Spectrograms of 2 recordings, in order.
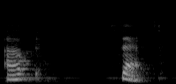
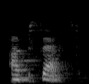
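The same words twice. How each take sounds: First: "Upset" broken as Up, long pause, set; split into syllables. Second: Said in the usual way. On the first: Shown as a demonstration. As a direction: say "Upset" in two separate chunks: Up... set. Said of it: "going to break the word between those two consonants". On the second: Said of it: "now I'll read it".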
